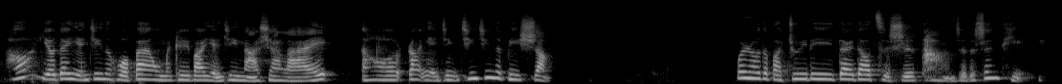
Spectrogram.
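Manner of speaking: calm, unhurried meditation guidance with long pauses; guided meditation. Acted. Teacher guiding listeners lying down in a body scan, calm meditation voice.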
